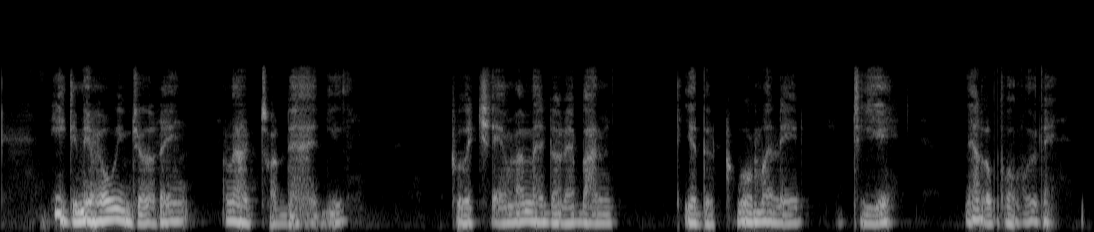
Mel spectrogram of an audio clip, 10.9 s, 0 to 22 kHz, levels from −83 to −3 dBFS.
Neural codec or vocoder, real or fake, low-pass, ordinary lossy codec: codec, 16 kHz, 1 kbps, FunCodec, trained on LibriTTS, 50 frames a second; fake; none; none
